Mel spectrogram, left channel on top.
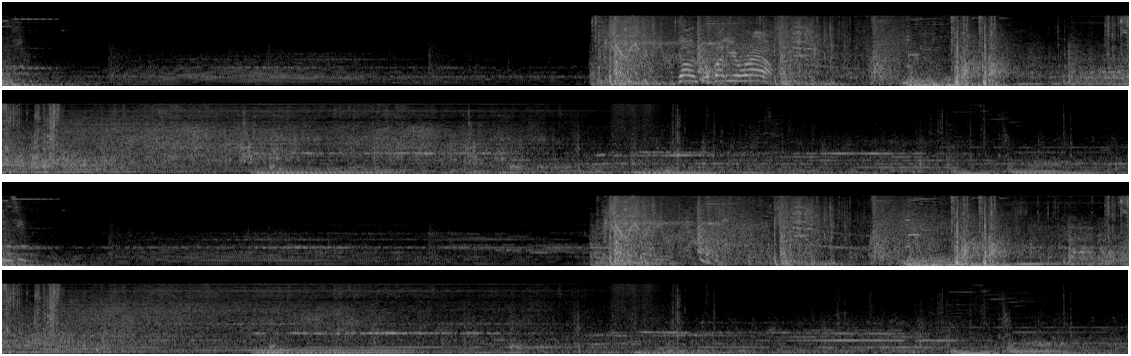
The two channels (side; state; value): both; normal; correlation 0.64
